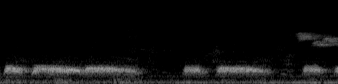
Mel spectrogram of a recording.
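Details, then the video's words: Spotted dove giving a 'thổ' coo, from a duel of Sóc Trăng delta and Cam Ranh mountain birds; two long low coos broken by a pause, then a short note as a high chirp sounds. "Cu gáy Thổ đấu thăng thiên"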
